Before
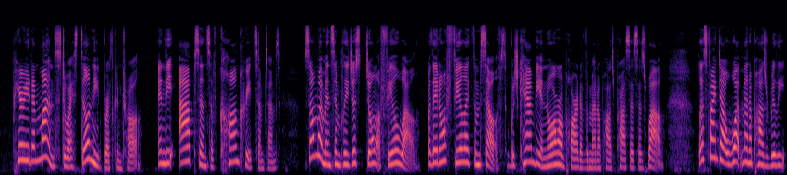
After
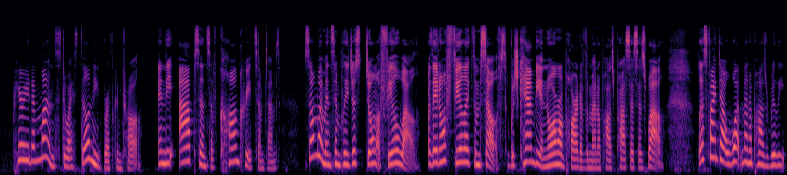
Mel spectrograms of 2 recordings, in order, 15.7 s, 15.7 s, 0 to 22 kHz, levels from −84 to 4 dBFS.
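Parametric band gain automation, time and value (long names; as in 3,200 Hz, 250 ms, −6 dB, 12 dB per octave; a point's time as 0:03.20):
parametric band 5,700 Hz 2.8 octaves
0:02.17 −14.5 dB
0:02.68 −3 dB
0:06.79 −3 dB
0:07.62 +7.5 dB
0:13.60 +7.5 dB
0:14.30 −1.5 dB
0:14.68 −11 dB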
